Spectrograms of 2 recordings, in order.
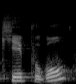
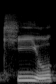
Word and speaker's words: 키이우: 미국 대표들이 2월 24일 키이우는 키예프라고 러시아 발음으로는 키예프고 우크라이나 원어 발음으로는 키이우, 크이우 이렇게 발음을 한다고 합니다.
